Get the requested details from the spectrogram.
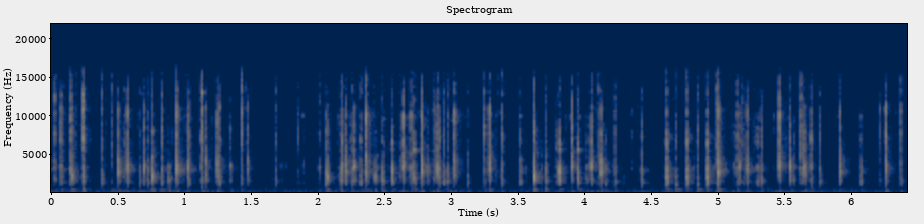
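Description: A Space65 Cybervoyager 65% mechanical keyboard with an aluminum case, plastic keycaps and Holy Panda switches is typed continuously with the fingertips of both hands. Rapid, bright, crisp key taps with a slight low thock die away almost instantly, forming a steady, uneven typing rhythm.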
